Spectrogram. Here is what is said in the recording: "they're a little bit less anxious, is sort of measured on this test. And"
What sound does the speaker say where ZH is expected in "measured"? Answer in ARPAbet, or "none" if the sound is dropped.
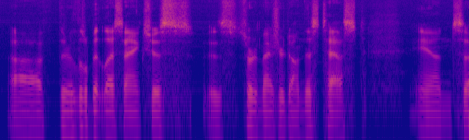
ZH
